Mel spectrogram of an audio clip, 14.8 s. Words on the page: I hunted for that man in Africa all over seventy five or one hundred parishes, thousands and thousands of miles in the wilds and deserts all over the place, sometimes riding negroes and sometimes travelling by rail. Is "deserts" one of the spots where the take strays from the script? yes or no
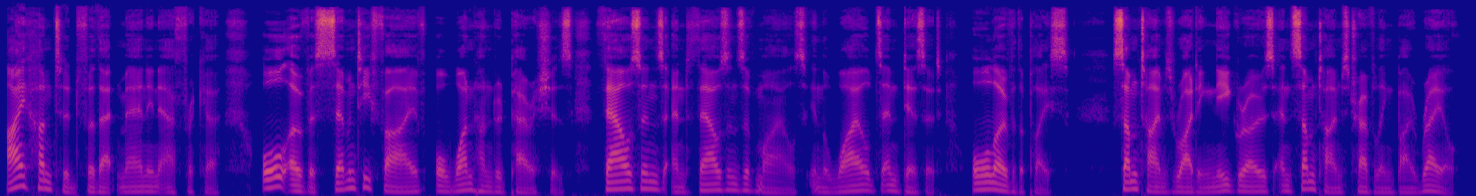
yes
